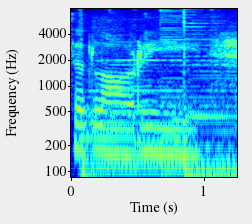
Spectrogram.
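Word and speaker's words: Brønsted–Lowry: arghanian's theory now is the second figure is pronounced bronsted-lowry and the bronzer glories say the definition of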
